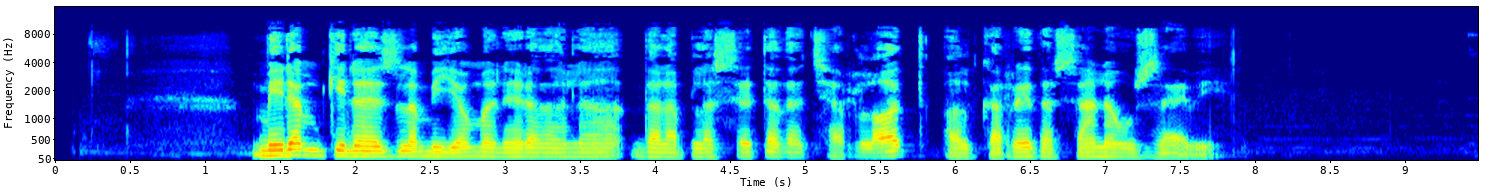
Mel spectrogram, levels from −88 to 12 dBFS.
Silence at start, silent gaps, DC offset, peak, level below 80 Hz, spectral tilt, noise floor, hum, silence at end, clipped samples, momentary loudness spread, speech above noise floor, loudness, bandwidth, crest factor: 1.3 s; none; under 0.1%; 0 dBFS; -56 dBFS; -5 dB/octave; -73 dBFS; none; 1.75 s; under 0.1%; 11 LU; 51 dB; -23 LUFS; 10.5 kHz; 24 dB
